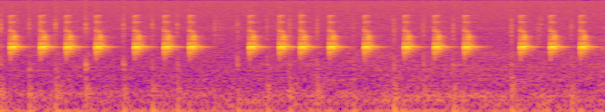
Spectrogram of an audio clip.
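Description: VIOFO dash cam giving a short high beep for each press of its menu button as the settings menu is scrolled down. The beeps come about three a second, broken by two brief pauses.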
